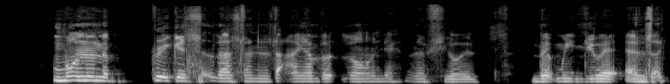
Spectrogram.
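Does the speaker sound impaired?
Yes: cerebral palsy; uses Dragon NaturallySpeaking voice activated computer software.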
